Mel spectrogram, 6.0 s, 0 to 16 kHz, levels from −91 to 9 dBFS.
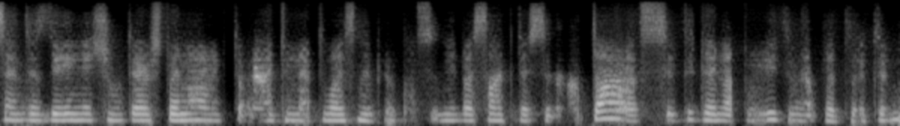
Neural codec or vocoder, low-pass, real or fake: codec, 44.1 kHz, 0.9 kbps, DAC; 14.4 kHz; fake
